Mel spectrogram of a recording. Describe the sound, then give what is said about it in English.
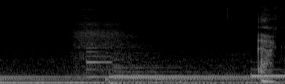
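A deep breath drawn in during a guided meditation makes a soft, airy hiss over a sustained low tone. A sharper breathy sound comes near the end. “Inhale.”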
